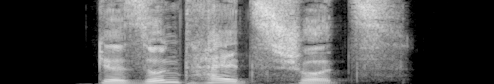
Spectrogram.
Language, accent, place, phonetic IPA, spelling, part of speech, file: German, Germany, Berlin, [ɡəˈzunthaɪ̯t͡sˌʃʊt͡s], Gesundheitsschutz, noun, De-Gesundheitsschutz.ogg
- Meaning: health protection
